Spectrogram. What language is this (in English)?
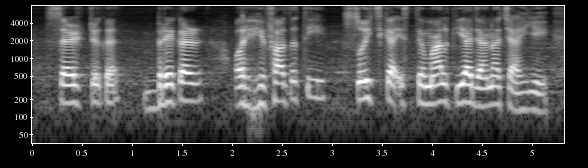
Urdu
